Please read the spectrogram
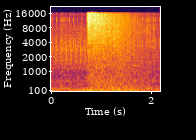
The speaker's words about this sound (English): and I'm going to hit an explosion noise, and hopefully no one's going to go to death. That was an explosion noise?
